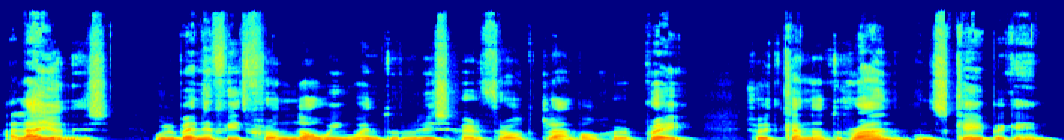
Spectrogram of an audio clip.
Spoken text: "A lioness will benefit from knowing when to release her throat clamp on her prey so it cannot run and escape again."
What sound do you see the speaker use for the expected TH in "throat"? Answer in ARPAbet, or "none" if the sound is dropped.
TH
